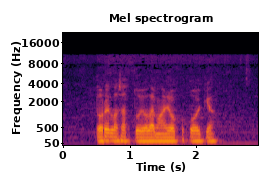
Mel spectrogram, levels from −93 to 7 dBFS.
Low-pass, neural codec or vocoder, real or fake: 10.8 kHz; none; real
